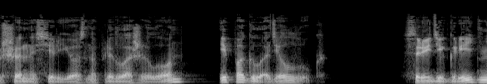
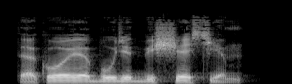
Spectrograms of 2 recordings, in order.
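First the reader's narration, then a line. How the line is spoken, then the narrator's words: Muffled, hollow voice. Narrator (Russian): глухо проговорил Скарпи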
